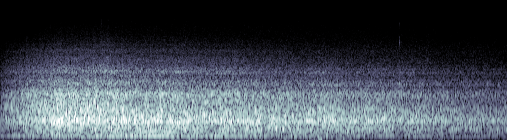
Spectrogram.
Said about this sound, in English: Um, we hear trains going by, so uh, there's a little bit of train in this song as well.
